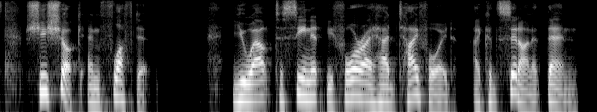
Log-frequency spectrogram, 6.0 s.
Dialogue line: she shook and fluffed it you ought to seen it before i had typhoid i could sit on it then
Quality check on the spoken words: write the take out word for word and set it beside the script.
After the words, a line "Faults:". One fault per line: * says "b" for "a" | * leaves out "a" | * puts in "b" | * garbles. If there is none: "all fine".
she shook and fluffed it you out to seen it before i had typhoid i could sit on it then
Faults:
* says "out" for "ought"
